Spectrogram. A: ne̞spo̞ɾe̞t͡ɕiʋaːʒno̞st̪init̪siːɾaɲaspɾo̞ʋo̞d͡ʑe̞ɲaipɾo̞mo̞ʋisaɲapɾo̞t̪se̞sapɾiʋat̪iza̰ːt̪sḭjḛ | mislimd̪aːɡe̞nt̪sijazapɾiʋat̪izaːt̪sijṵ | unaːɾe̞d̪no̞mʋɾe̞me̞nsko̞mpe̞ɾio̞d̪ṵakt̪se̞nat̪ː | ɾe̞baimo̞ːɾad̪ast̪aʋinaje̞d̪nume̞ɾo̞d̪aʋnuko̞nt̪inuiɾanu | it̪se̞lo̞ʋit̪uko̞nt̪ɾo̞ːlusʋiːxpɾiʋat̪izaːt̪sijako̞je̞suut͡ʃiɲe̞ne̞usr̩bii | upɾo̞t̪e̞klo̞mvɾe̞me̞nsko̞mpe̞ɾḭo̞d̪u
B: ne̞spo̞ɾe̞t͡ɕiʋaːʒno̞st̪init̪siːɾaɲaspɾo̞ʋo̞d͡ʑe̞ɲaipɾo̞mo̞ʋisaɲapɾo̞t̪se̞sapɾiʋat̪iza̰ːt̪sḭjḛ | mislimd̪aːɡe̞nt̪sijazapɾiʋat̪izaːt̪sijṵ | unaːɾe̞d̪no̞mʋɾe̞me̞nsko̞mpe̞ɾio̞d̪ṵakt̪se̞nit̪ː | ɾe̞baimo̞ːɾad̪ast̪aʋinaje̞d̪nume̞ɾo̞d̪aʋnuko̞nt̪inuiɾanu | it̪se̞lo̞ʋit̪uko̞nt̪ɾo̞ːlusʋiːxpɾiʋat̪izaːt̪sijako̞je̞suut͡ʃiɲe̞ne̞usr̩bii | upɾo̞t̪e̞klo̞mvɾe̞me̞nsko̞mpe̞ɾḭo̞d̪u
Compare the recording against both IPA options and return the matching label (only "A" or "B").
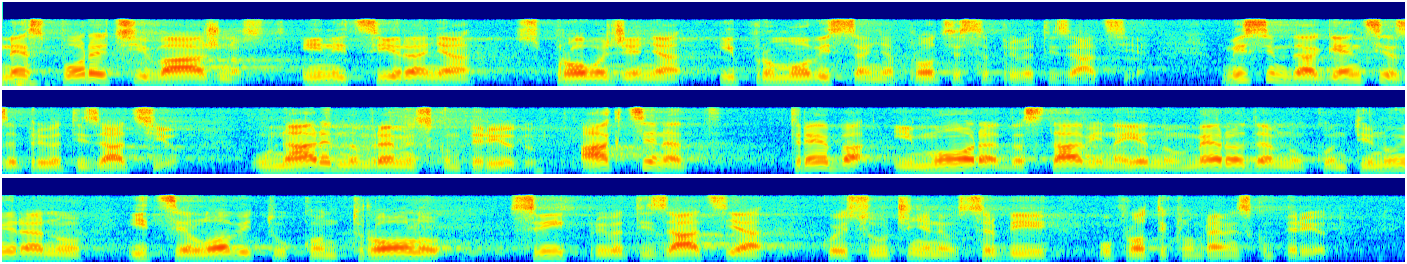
A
